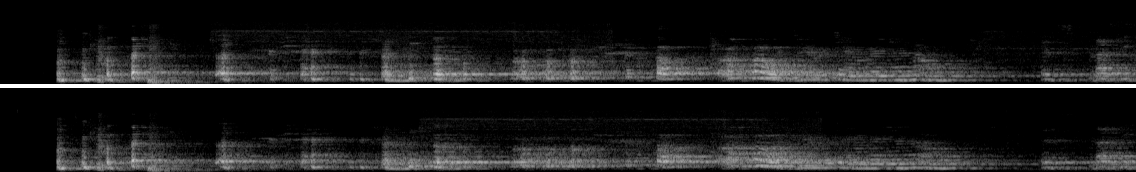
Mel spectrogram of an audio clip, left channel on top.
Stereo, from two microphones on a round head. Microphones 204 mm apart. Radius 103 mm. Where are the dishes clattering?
I don't hear dishes clattering.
